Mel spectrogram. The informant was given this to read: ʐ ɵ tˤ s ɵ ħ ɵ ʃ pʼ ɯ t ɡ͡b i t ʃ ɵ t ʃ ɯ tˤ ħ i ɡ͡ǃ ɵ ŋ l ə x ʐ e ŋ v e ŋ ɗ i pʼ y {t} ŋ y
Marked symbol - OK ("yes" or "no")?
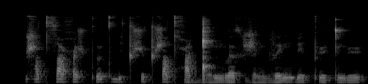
yes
